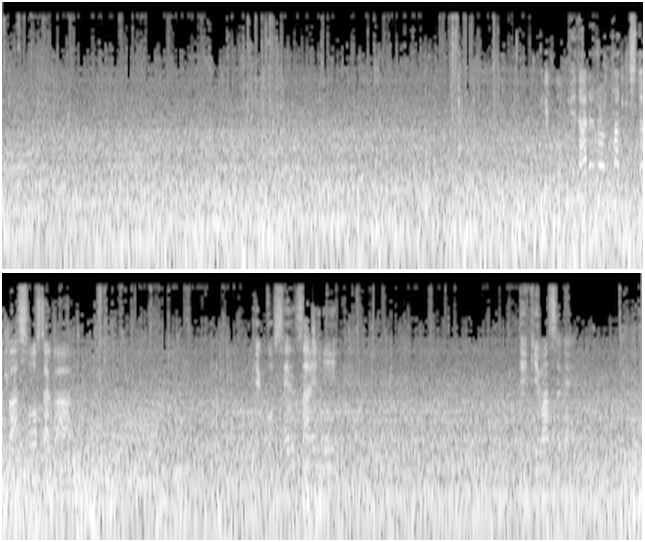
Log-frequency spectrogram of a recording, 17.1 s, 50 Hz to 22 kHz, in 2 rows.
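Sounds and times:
car engine low rumble: 0.0 - 17.0
road noise: 0.0 - 17.0.

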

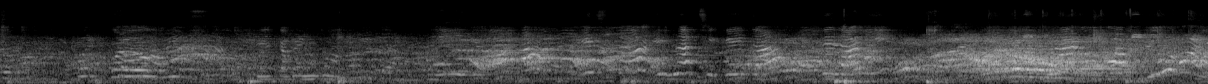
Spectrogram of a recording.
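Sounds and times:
children calling and shouting: 0.0 - 12.0.

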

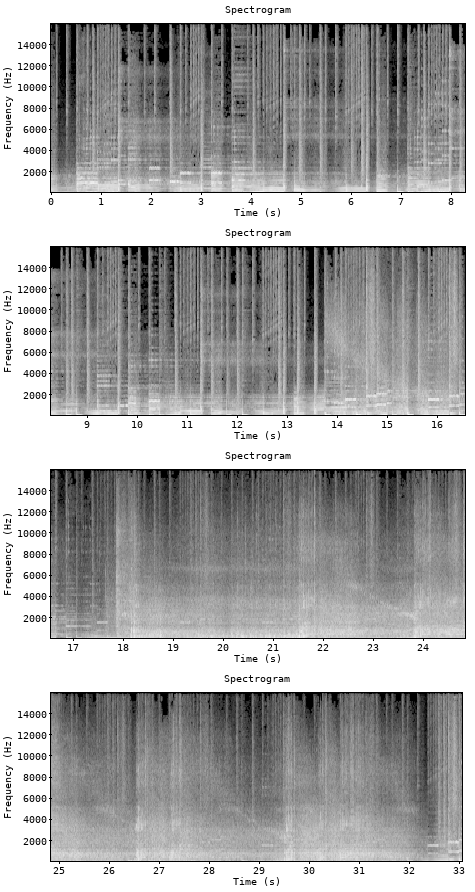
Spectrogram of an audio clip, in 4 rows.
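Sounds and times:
car engine revving: 17.2 - 33.0.

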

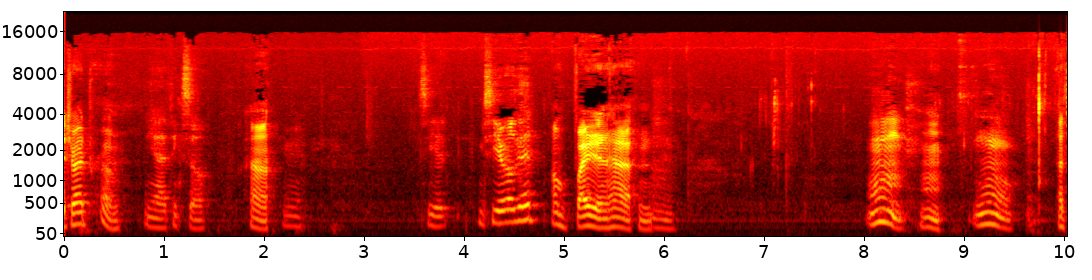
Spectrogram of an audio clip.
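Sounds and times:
small wet mouth clicks: 6.7 - 7.6
chewing soft dried fruit: 8.8 - 10.0.

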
